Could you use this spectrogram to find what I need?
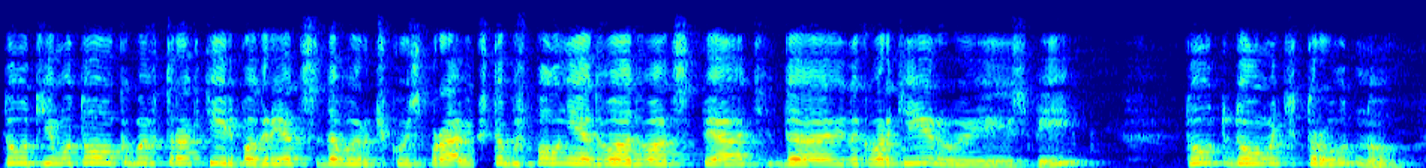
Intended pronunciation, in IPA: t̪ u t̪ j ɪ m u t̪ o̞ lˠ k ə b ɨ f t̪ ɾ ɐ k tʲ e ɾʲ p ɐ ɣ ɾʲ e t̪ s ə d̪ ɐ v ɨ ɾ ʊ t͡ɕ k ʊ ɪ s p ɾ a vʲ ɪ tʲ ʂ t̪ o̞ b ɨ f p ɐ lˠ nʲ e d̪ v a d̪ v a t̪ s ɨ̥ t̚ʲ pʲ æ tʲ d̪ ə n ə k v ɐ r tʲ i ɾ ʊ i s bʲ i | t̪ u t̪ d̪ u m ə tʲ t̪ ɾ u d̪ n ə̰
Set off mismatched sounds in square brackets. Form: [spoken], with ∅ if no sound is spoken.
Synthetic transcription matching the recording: t̪ u t̪ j ɪ m u t̪ o̞ lˠ k ə b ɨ f t̪ ɾ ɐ k tʲ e ɾʲ p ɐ ɣ ɾʲ e t̪ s ə d̪ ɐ v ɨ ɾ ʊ t͡ɕ k ʊ ɪ s p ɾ a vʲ ɪ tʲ ʂ t̪ o̞ b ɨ f p ɐ lˠ nʲ e d̪ v a d̪ v a t̪ s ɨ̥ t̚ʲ pʲ æ tʲ d̪ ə n ə k v ɐ r tʲ i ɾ ʊ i s [pʲ] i | t̪ u t̪ d̪ u m ə tʲ t̪ ɾ u d̪ n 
